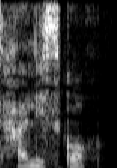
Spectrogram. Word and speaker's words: Jalisco: And the pronunciation you were looking for is Jalisco, Mexico.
